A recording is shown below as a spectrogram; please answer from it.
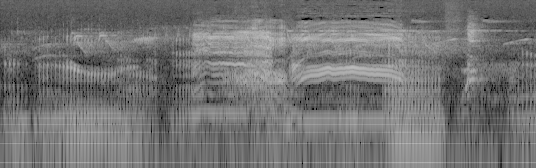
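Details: Forest scene with wild boar and piglets: a drawn-out, quavering squeal swelling then sliding in pitch over deep grunting, ending in a brief sharp cry.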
